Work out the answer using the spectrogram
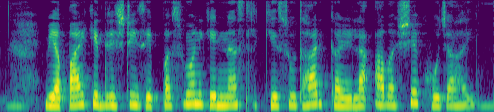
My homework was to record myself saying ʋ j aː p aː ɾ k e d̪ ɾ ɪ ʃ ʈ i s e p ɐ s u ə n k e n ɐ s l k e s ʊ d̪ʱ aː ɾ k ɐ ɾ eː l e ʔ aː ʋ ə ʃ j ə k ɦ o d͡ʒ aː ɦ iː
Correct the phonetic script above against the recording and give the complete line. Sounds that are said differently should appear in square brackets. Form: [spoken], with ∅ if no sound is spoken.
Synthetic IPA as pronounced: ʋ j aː p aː ɾ k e d̪ ɾ ɪ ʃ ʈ i s e p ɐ s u ə n k e n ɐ s l k e s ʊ d̪ʱ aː ɾ k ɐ ɾ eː l [a] ʔ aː ʋ ə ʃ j ə k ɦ o d͡ʒ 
